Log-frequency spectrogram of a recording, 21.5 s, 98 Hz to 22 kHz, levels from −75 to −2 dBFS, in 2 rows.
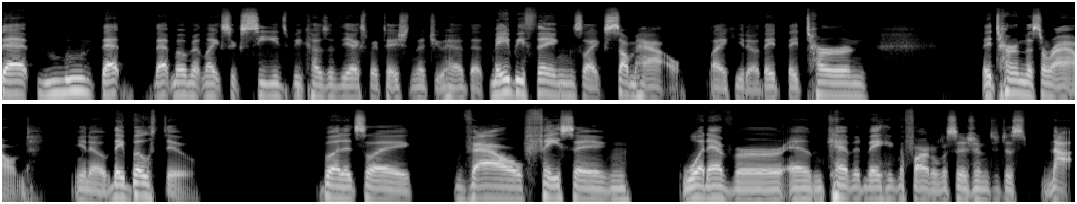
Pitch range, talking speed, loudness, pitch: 105-130 Hz, 135 wpm, -21 LUFS, 115 Hz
